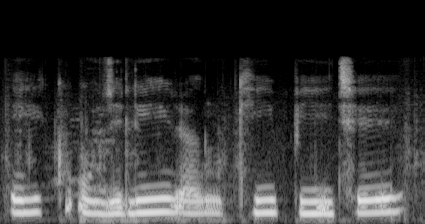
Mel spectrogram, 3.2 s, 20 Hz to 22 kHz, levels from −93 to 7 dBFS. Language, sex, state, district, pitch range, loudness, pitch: Hindi, female, Bihar, Patna, 215-230 Hz, -12 LUFS, 225 Hz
